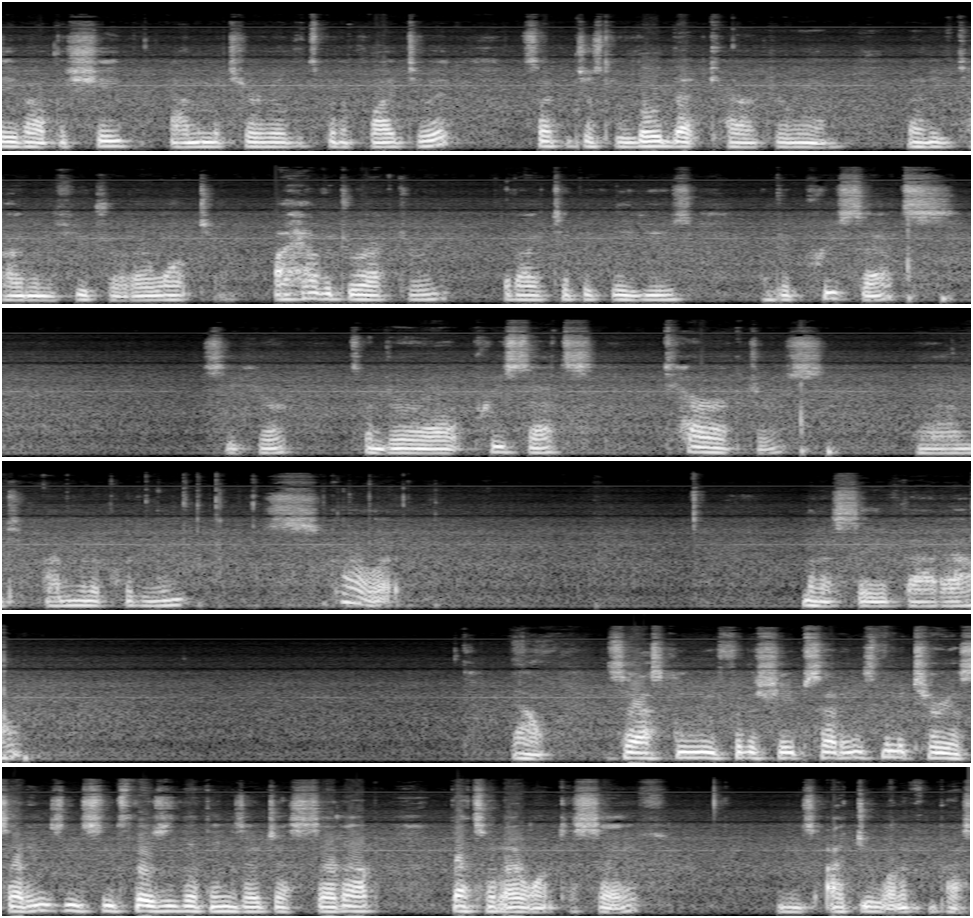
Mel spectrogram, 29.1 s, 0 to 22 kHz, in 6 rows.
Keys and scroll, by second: 15.0-17.1 typing.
